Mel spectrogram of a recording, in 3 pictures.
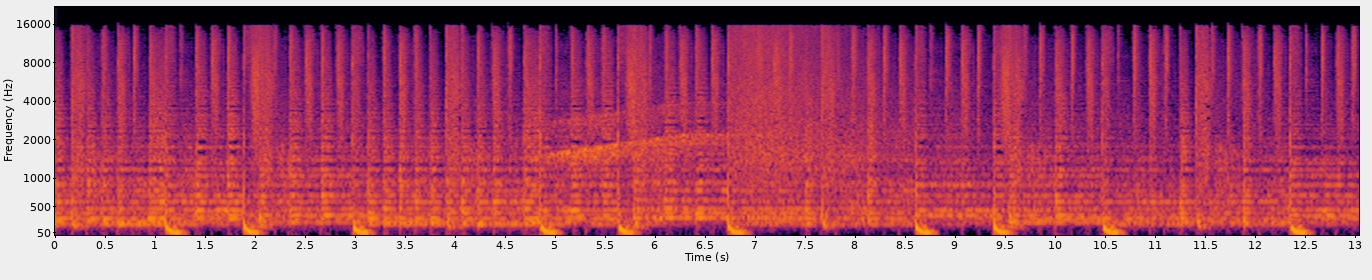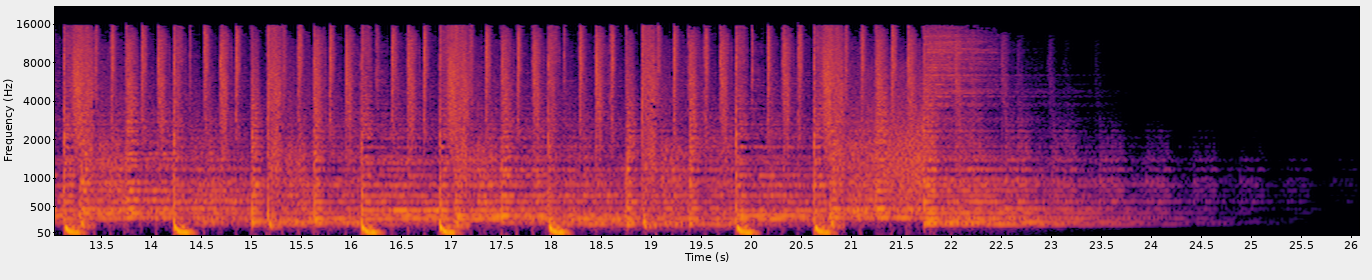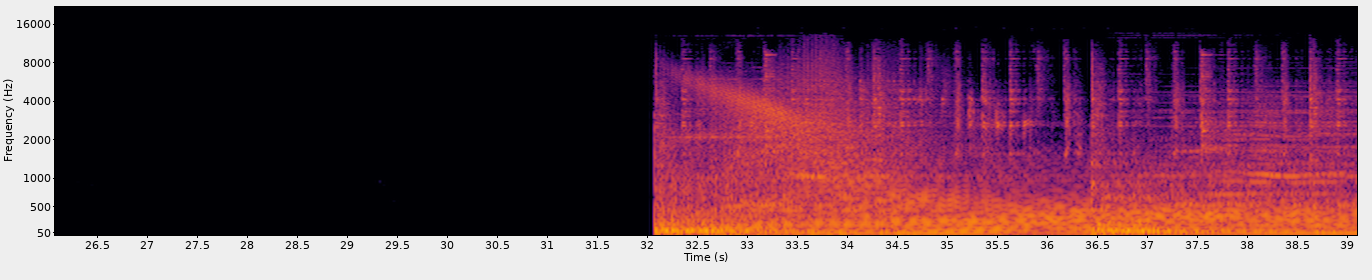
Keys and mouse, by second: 0.1 r, 3.0 ctrl+z, 3.4 ctrl+z, 4.1 x, 6.0 ctrl+s, 7.7-9.2 drag, 14.0 ctrl+s, 16.3-18.5 drag, 17.2 e, 20.3-22.6 drag, 21.0 e, 22.6 e, 24.7-25.9 drag, 24.7 a, 26.9 x, 27.9 ctrl+s, 31.4-33.0 drag, 31.5 e, 33.0-34.7 middle drag, 33.7 KP_1, 34.7 click, 37.1 KP_3, 37.9 KP_1.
